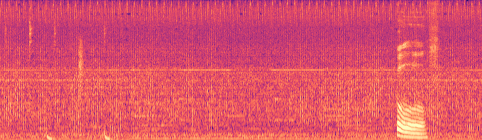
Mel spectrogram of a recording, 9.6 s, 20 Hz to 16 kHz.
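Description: A GotFriends Mini-500 light helicopter in a flight simulator idles with a steady low rotor and engine drone, a brief rising whine near the end, and a voice speaking briefly.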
